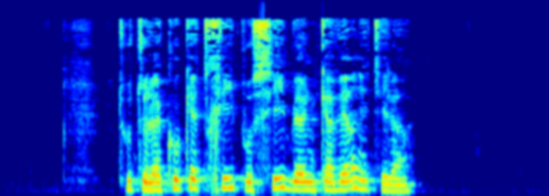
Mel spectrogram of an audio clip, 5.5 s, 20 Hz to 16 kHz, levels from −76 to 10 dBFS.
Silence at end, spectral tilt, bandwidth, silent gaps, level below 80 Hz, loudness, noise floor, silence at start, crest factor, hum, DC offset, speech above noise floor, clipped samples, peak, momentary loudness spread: 1.35 s; -3.5 dB/octave; 15 kHz; none; -56 dBFS; -15 LUFS; -70 dBFS; 1.2 s; 18 dB; none; under 0.1%; 54 dB; under 0.1%; 0 dBFS; 13 LU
